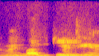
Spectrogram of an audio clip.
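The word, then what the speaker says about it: Mudgee: Munchkey. – I love that. That is fantastic. I had never actually thought about it. Mudgy is how you say it.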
